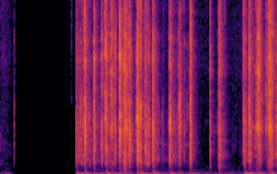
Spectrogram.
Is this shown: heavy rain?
no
